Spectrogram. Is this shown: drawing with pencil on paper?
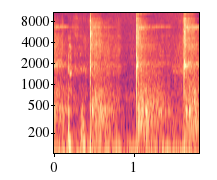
no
